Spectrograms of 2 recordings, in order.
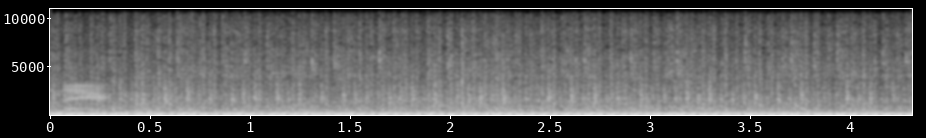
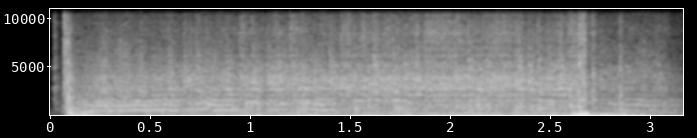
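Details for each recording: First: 1970 Ford Mustang Mach 1 V8 after its first start in about 40 years; the engine started right up with just a tap. Deep, steady burble with an even beat, no knocks or misses. Healthy, settled, normal idle. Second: 1970 Ford Mustang Mach 1, first start attempt after nearly 40 years sitting: steady cranking then one sharp loud pop as it backfires through the carburetor with big flame; carburetor to be swapped.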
